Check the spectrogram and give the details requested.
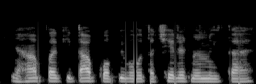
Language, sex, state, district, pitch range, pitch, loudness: Hindi, male, Bihar, Lakhisarai, 135-145 Hz, 140 Hz, -24 LUFS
